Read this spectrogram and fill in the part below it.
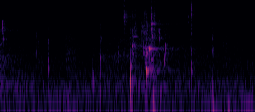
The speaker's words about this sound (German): Oder ein Vogel oder Wassertropfen.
